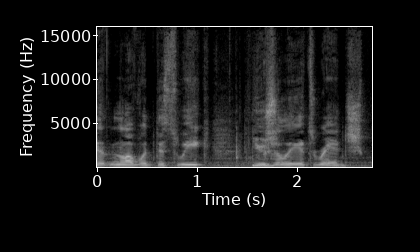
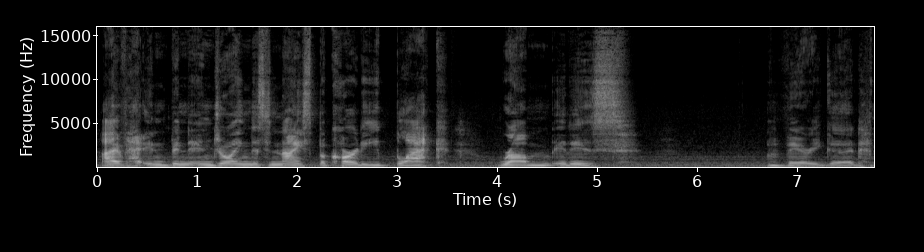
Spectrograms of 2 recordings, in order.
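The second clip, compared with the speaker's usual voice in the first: tipsy; 5 semitones lower, 5 dB quieter, slower than usual. Real, not acted. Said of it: "I'm a little tipsy".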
